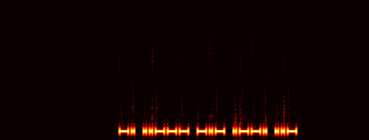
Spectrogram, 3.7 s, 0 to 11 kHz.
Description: Morse code, heard as a keyed tone, about 40 wpm, 700 Hz. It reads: N2KPU
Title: USA Call Signs - 5 Characters - 2x Character Spacing - 40wpm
